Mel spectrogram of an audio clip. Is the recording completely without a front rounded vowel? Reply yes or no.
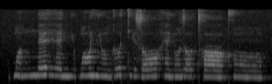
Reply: yes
